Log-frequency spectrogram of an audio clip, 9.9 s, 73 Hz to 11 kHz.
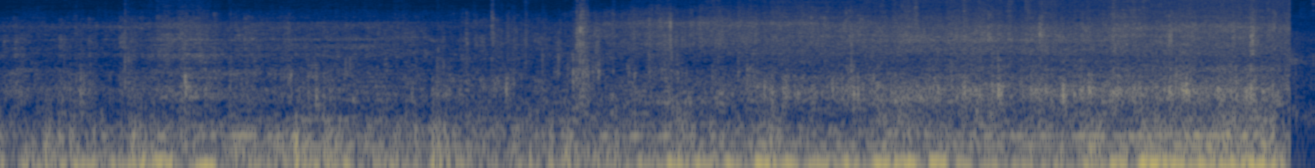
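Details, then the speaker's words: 1972 Ford F100 driving after 12+ years idle, running on a replacement carburetor with cleaned fuel lines: deep, even rumble under way, no misses or knocks over road noise; normal running. "We got this thing finally running. Took a new carburetor, cleaning out the fuel lines and stuff."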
